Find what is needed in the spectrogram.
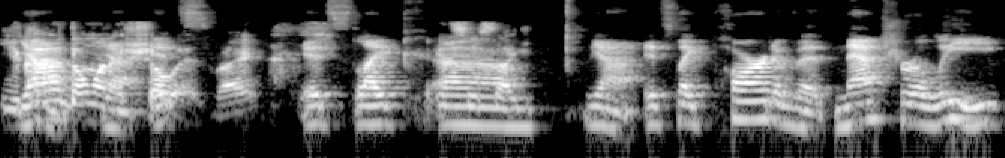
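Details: Adult male who stutters; he reports stuttering more when reading a script aloud than when speaking freely. Stuttering.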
